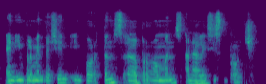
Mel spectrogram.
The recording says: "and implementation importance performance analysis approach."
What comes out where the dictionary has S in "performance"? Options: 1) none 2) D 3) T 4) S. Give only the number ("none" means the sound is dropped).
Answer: 4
